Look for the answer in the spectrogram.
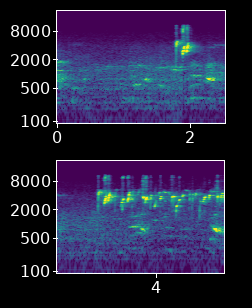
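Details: European goldfinch, very old Beni Messous 'les avocats' zaboka-style recording: a single high twittered note, a pause, then a lively second-long run of tinkling, chattering phrases.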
